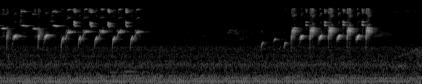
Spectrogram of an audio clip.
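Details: Goldfinch delivering two bursts of quick, bright, tinkling twitters, the first about a second and a half long, the second shorter after a pause, with a steady faint hum.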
